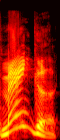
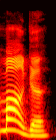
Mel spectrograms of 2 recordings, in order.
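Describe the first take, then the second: First: It is said with a Memphis 'Maine'-like vowel. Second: It is said with a standard first vowel.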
